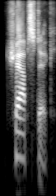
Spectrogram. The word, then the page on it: chapstick: American English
